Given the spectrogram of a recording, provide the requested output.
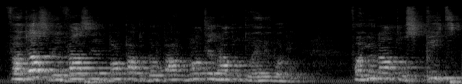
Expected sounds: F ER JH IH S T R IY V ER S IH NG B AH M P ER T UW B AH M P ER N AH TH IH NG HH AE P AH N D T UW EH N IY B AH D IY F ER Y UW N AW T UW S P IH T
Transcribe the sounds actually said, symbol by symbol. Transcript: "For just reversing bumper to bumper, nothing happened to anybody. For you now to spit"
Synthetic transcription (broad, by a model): F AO JH IH S T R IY P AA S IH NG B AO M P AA T UW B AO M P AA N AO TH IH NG HH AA P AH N T UW EH N IY B AH D IY F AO Y UW N AW T UW S P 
